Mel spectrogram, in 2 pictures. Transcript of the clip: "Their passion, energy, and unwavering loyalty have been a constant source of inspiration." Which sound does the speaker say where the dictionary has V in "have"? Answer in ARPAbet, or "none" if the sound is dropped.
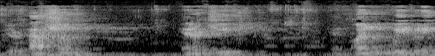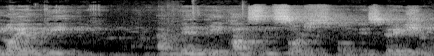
V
